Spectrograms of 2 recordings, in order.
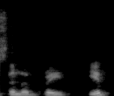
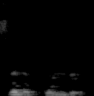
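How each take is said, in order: First: The two words are said separately. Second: The final t runs straight into 'it'. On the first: The speaker calls it wrong. "instead of saying celebrate it" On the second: The speaker calls it right. "say celebrate it"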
